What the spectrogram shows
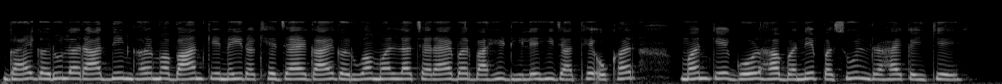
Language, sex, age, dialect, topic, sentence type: Chhattisgarhi, female, 18-24, Western/Budati/Khatahi, agriculture, statement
